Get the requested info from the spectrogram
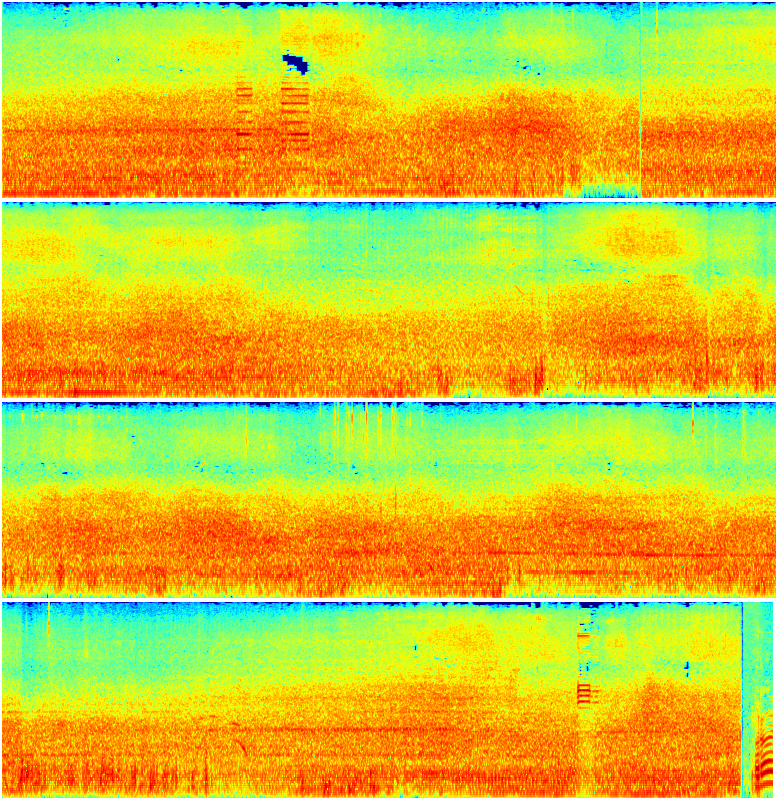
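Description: Street traffic: cars, minibuses and auto-rickshaws passing with steady engine and tyre noise, and occasional horn toots.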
